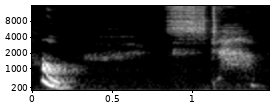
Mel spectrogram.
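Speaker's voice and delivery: normal talking voice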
